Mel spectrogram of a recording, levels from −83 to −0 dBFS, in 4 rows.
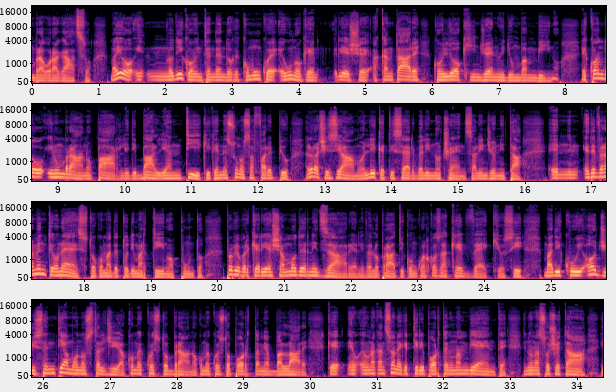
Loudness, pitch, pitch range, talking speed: -20 LUFS, 120 Hz, 105-135 Hz, 175 wpm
